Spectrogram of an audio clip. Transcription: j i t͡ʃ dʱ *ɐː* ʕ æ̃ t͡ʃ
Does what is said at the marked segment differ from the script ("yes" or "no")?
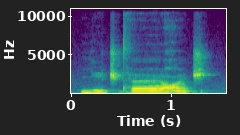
yes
